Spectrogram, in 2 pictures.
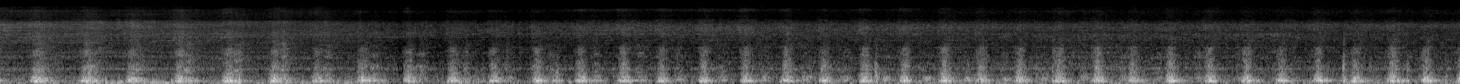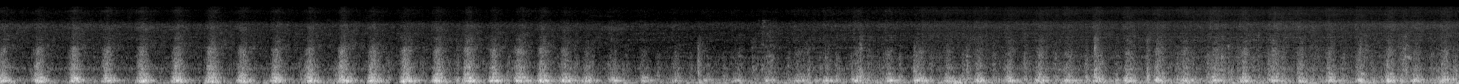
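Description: Steam locomotive working hard, its exhaust beating in a steady rhythm of about two to three chuffs a second, with a constant hiss of steam between the beats.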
